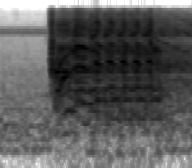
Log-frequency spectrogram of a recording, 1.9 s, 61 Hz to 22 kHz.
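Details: 1999 Honda Civic LX, 1.6 L, no-start: the starter cranks steadily for over a second but the engine never fires. A test light shows no spark; the fix is replacing the faulty ignition coil.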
